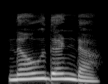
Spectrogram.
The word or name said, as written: ನೌದಂಡ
